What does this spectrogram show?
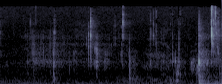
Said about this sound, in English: Got to drink some water.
